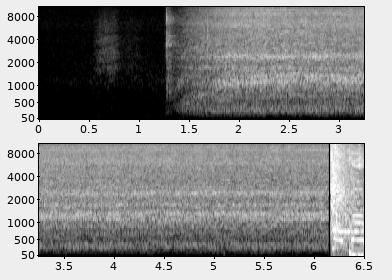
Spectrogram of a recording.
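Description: Handheld hair dryer switched on a little over a second in, building quickly to a steady running noise.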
